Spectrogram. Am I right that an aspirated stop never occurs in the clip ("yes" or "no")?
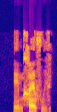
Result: yes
